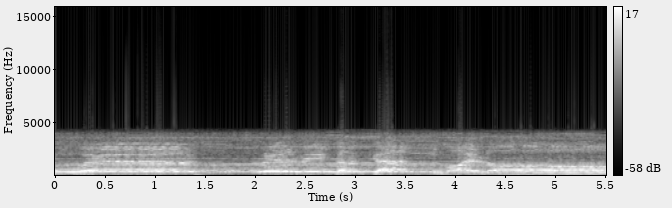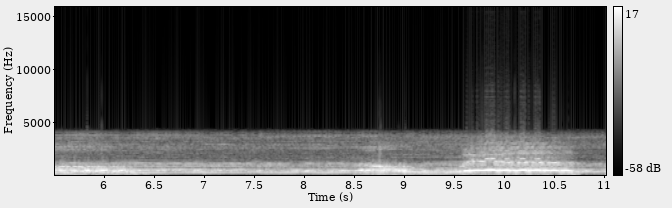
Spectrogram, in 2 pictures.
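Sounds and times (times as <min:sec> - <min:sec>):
man singing: 0:00.0 - 0:06.8, 0:08.4 - 0:11.0
karaoke backing track: 0:00.0 - 0:11.0.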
